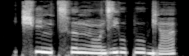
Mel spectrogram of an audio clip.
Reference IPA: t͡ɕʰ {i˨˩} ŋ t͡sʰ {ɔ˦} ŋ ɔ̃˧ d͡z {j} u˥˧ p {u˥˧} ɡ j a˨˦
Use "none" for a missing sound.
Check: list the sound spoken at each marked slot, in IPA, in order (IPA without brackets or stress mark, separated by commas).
i˥˧, ə˦, j, u˥˧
